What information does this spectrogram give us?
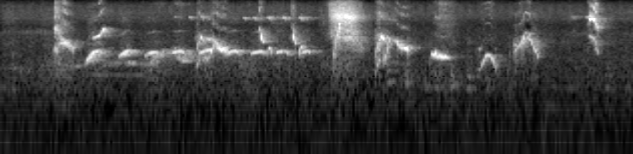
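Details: Relaxed singing from a caged green leafbird after its moult, meant to prompt other birds: a varied, lively mix of slurred whistles, buzzy high bursts and quick rising and falling notes in steady succession.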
